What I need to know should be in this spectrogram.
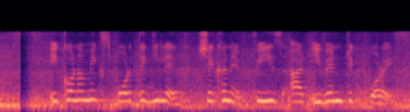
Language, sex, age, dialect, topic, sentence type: Bengali, female, 18-24, Western, banking, statement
